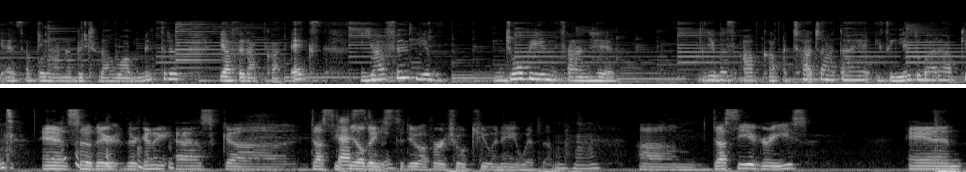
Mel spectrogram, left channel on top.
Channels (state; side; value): different; both; correlation 0.00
